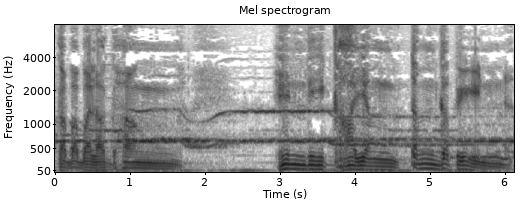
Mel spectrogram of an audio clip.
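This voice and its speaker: A sinister horror radio storyteller with an extremely deep, gravelly voice. He draws out his words very slowly and theatrically, with menace, over loud music. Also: expressive, heavily acted. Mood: ominous. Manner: ominous, drawn-out, theatrical delivery. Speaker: narrator and horror show host.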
